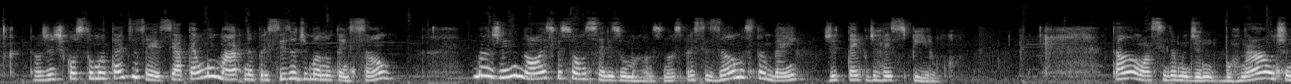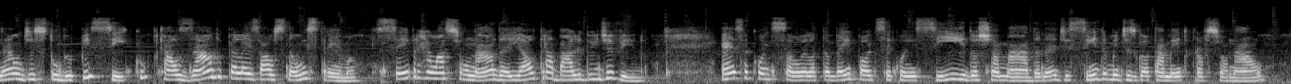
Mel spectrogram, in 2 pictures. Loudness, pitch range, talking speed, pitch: -13 LUFS, 195-270 Hz, 140 wpm, 215 Hz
